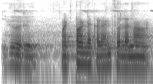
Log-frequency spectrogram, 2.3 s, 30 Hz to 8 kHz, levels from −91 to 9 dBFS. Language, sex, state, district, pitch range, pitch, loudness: Tamil, male, Tamil Nadu, Kanyakumari, 95-110 Hz, 100 Hz, -20 LUFS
